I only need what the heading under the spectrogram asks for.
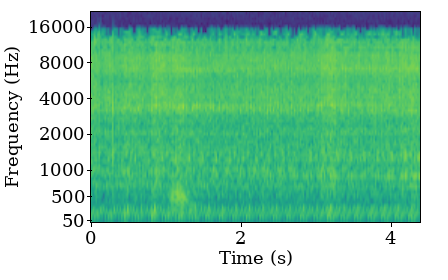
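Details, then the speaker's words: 2003 Toyota Camry, first start after an engine swap while bleeding the cooling system: rough idle with a sharp ticking puff on every exhaust pulse from a leaking exhaust flex coupler; the engine itself is quiet, with no valve noise and no knock. "but the noise that you're hearing in the video is the leak at this at this blessed coupler right here this is all exhaust noise that motor is really really quiet there is no valve noise and there's no knock"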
